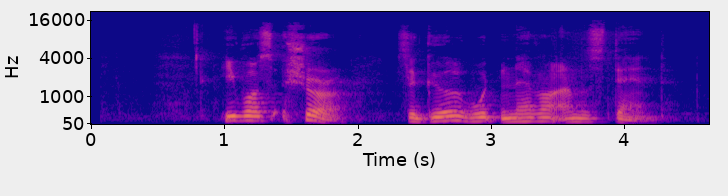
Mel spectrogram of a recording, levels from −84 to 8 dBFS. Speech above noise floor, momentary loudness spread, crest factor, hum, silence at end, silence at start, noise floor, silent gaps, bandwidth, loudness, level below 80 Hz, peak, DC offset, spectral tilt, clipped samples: 34 dB; 19 LU; 16 dB; none; 0.4 s; 0.8 s; -66 dBFS; none; 15.5 kHz; -32 LUFS; -80 dBFS; -18 dBFS; under 0.1%; -5 dB/octave; under 0.1%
